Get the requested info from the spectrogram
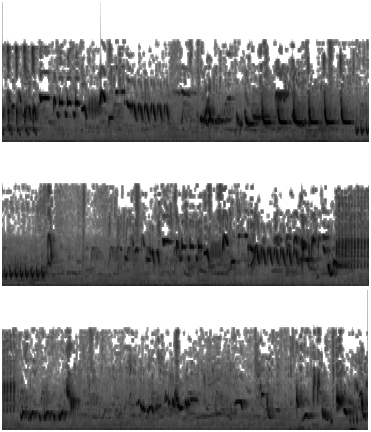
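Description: Birds chirping and singing: quick runs of repeated high notes and trills, phrase after phrase with short pauses between.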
